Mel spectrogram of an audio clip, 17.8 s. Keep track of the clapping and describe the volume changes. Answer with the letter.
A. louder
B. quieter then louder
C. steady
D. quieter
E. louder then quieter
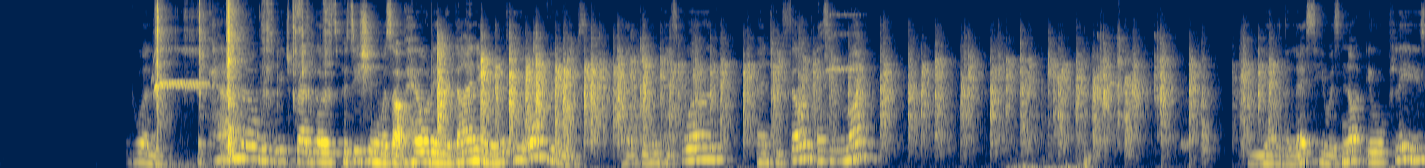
D.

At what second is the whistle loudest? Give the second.
2 s.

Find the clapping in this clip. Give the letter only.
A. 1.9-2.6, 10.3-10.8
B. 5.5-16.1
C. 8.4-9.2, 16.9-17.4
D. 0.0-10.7
B.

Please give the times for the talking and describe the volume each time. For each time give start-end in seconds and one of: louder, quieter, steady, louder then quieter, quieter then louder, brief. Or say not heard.
1.6-10.9 louder then quieter
15.6-17.7 brief.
